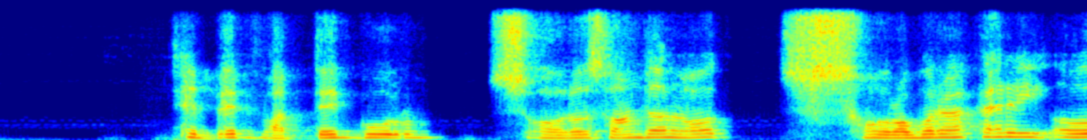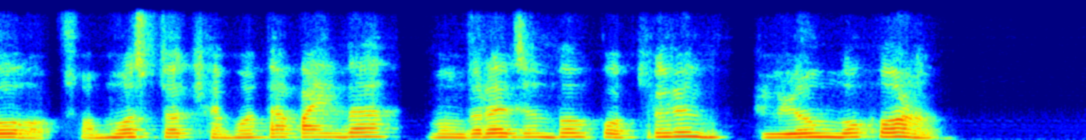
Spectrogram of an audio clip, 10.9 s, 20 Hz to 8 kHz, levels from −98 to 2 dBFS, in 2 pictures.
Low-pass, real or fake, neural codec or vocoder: 7.2 kHz; fake; codec, 16 kHz in and 24 kHz out, 0.8 kbps, FocalCodec, streaming, 65536 codes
